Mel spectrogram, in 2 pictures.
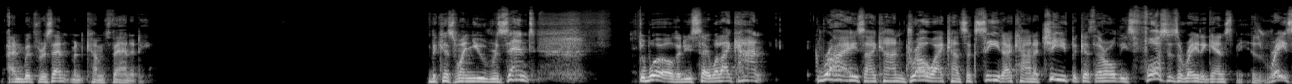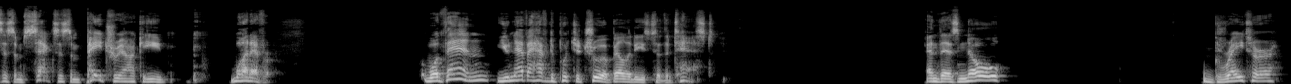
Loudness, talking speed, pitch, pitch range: -18 LUFS, 135 wpm, 145 Hz, 130-165 Hz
